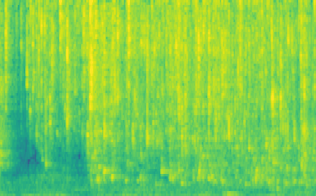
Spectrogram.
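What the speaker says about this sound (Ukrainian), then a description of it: "Отак прикриваю кришечкою і виливаю." Water pours out of a lidded jar in a steady splashing stream, close and continuous, running into a sink or container.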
